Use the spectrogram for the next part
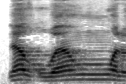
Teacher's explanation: انه التنوين ان جاء بعديه حرف الواو ندغمه ونسميه ادغام بغنة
